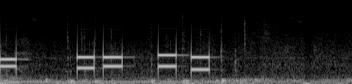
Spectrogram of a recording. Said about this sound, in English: Okay. Well, that's good if you can hear the DTMFs.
